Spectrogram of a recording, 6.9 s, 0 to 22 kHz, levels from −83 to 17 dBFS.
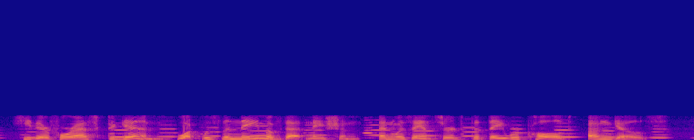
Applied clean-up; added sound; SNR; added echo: none; Wind instrument, woodwind instrument; 13 dB; none.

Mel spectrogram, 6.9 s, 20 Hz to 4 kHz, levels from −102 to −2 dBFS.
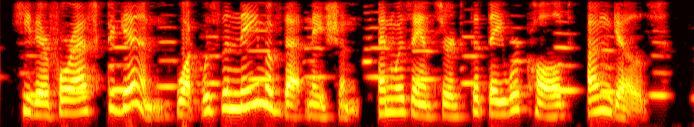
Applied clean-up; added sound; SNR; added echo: classical method Wiener filter.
